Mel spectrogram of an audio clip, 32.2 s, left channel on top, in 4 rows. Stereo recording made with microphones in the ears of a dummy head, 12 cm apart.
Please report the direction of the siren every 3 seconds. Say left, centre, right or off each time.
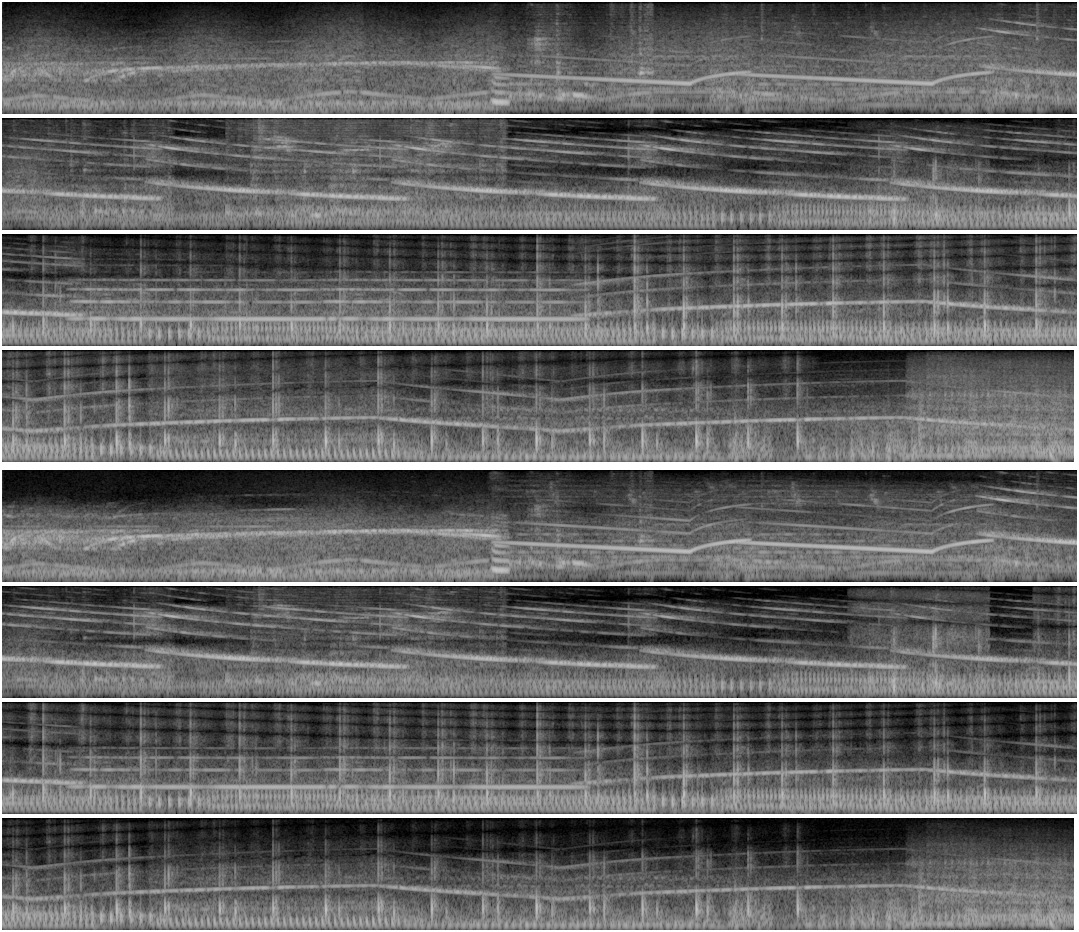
right, right, right, centre, left, left, left, left, left, left, left.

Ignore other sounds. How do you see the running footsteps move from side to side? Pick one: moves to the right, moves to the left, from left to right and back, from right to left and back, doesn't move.
moves to the left.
